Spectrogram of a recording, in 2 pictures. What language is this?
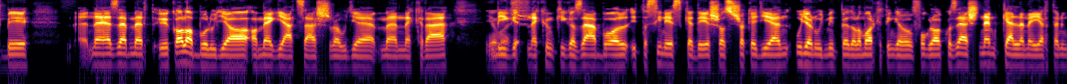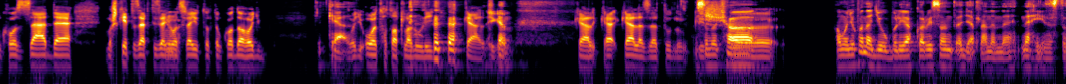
Hungarian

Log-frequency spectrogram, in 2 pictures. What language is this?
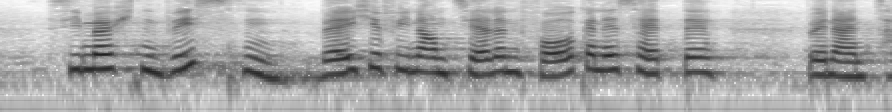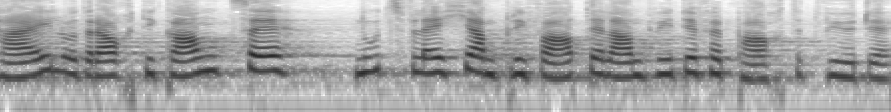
Swiss German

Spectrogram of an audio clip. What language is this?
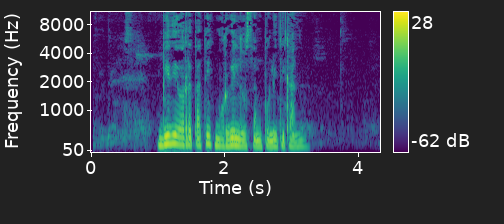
Basque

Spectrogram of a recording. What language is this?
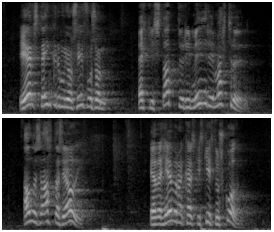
Icelandic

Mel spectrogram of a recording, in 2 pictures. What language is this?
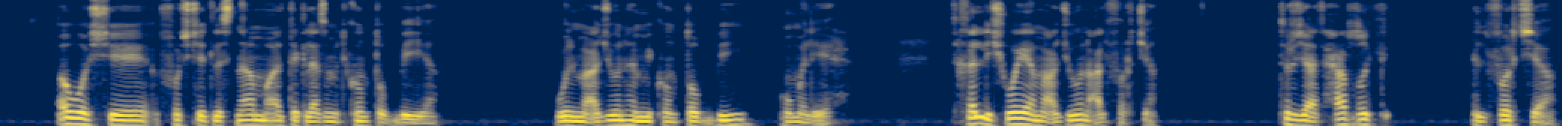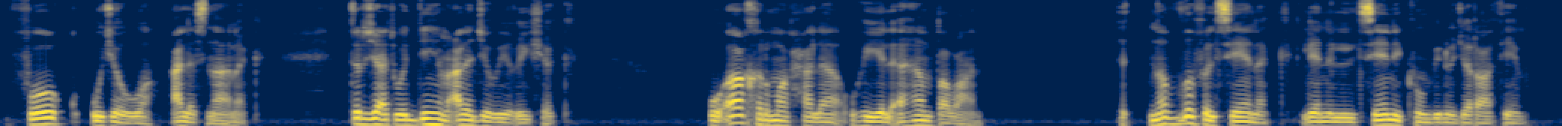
North Mesopotamian Arabic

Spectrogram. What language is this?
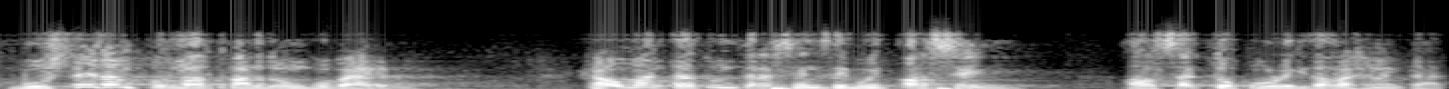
Catalan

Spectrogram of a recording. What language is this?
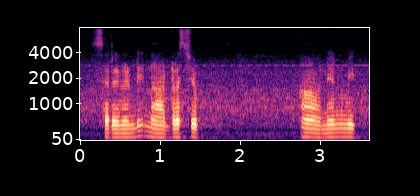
Telugu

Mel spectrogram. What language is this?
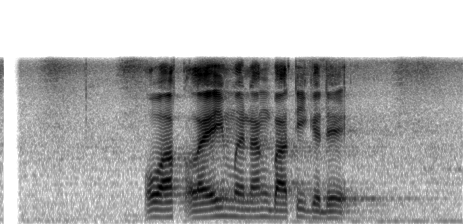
Sundanese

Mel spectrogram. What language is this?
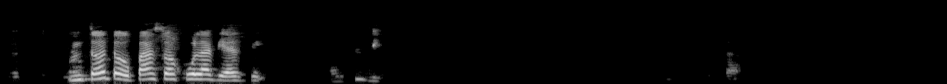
Swahili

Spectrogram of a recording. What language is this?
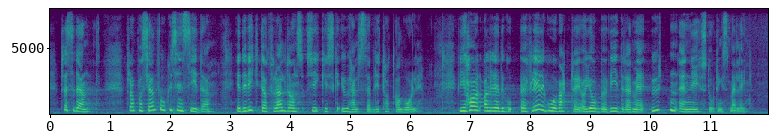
Norwegian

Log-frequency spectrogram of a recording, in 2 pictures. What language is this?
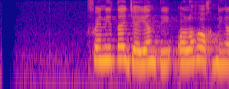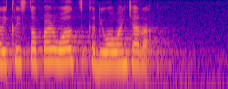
Sundanese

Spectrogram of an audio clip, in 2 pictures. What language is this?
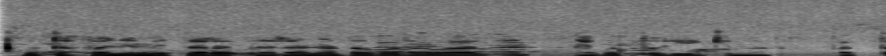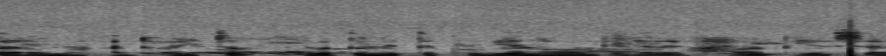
Kikuyu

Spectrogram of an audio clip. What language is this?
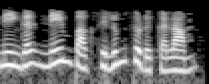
Tamil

